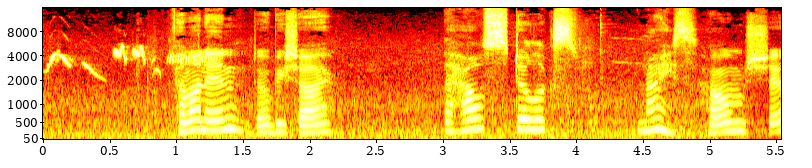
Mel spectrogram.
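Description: A young woman speaks quietly and thoughtfully, close by.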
